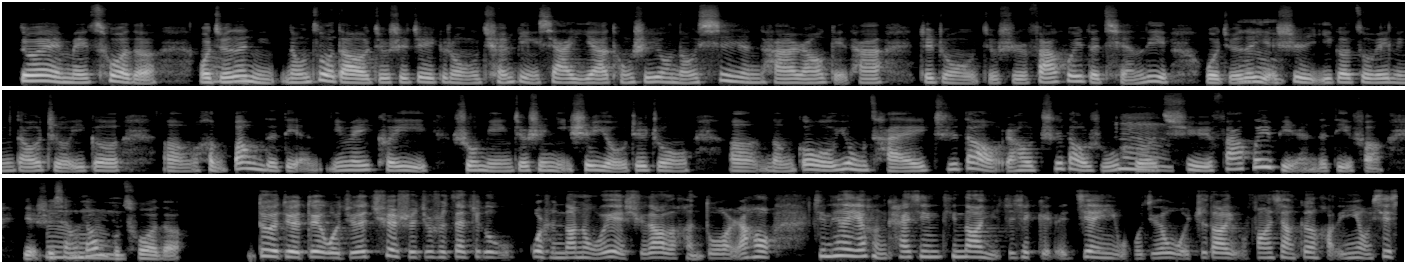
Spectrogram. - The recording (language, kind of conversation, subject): Chinese, advice, 如何用文字表达复杂情绪并避免误解？
- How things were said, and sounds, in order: tapping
